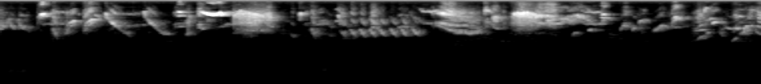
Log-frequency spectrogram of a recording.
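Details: European goldfinch in full song: tightly packed bright twitters and a buzzy rattling trill, high-pitched and rapid, flowing almost without a break, with a low constant hum beneath.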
